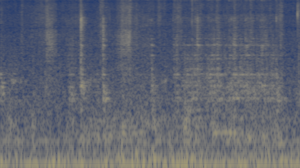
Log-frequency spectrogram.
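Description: Faint small clicks and scrapes of a spring-loaded lever lock being screwed into the tool-rest banjo of a wood lathe's outrigger. A few sharper ticks come a little over a second in, over a low steady hum.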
